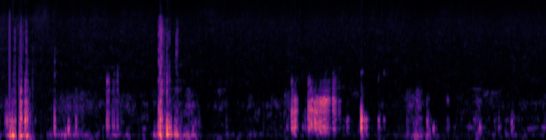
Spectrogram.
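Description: Irregular low gurgling and rumbling bursts from the abdomen; ordinary stomach growling from gas and fluid moving through the gut.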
